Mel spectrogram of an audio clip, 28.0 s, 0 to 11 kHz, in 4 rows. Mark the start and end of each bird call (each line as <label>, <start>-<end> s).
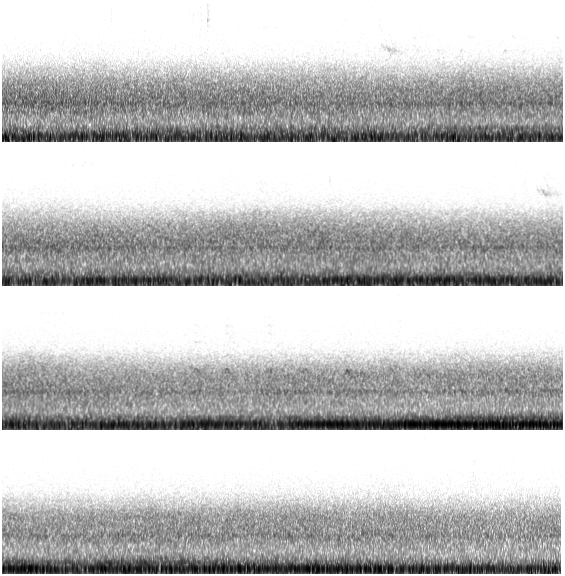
Northern Flicker (Colaptes auratus), 4.5-5.0 s
Northern Flicker (Colaptes auratus), 13.6-13.9 s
